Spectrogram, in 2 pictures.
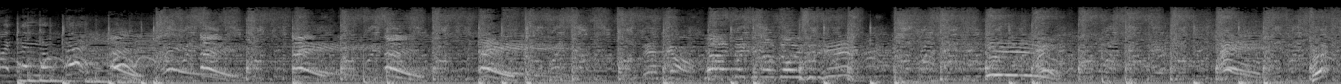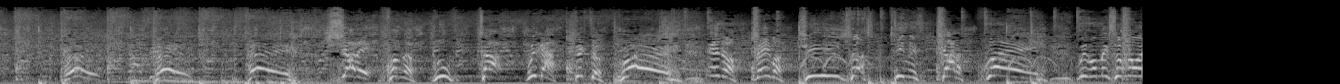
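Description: At 24.83 s there's a cut-off end: the last buffers never got written, so the sound stops mid-stream and drops straight into digital silence, no decay.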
